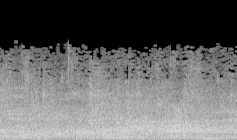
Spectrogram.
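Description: Indoor futsal game: shouts of players and onlookers echoing around a large sports hall, with thuds of the ball and feet on the wooden court.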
